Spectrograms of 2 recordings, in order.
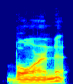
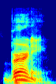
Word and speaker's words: Boerne: Um pronounced sometimes born, but that is incorrect. It's a fact. It's Bernie.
